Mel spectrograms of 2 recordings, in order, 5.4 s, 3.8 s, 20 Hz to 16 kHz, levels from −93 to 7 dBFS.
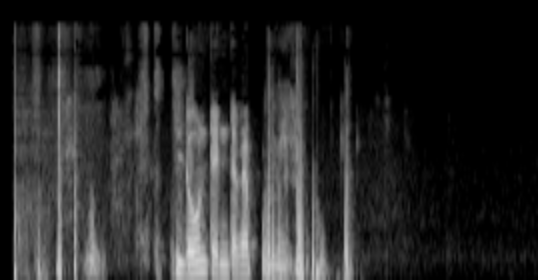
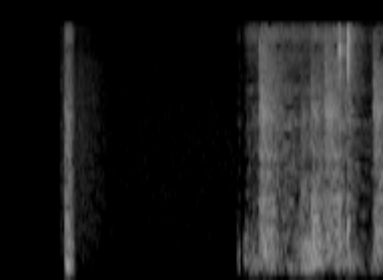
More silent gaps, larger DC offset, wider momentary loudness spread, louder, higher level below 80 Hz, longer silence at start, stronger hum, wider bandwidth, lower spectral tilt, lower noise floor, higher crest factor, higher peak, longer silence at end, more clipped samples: neither; neither; about the same, 15 LU vs 16 LU; first, -19 LUFS vs -31 LUFS; first, -46 dBFS vs -88 dBFS; second, 0.15 s vs 0.65 s; neither; about the same, 11.5 kHz vs 12 kHz; first, -7 dB/octave vs 0.5 dB/octave; about the same, -80 dBFS vs -80 dBFS; second, 20 dB vs 32 dB; first, 0 dBFS vs -4 dBFS; first, 1.9 s vs 0 s; neither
